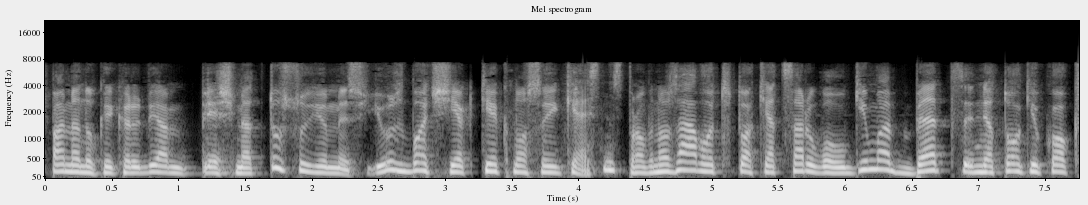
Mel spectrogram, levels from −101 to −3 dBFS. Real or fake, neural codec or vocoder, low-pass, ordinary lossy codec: fake; codec, 16 kHz, 1 kbps, X-Codec, HuBERT features, trained on LibriSpeech; 7.2 kHz; AAC, 48 kbps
